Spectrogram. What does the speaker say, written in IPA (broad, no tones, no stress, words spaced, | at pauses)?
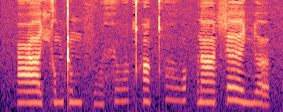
ʕaçɔmʈũm fɔ̤ ħɔ̤qʰɛ̃ qʰɔ̤ | ɾã ɬɛɲœ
